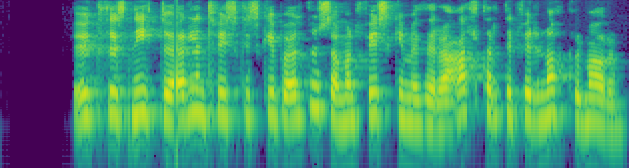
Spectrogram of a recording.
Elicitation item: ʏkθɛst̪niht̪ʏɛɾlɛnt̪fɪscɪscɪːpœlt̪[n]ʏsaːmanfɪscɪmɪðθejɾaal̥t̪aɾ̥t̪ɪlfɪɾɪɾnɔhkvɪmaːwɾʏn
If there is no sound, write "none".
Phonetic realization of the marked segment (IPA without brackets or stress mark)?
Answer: n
